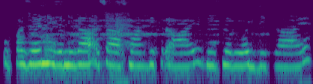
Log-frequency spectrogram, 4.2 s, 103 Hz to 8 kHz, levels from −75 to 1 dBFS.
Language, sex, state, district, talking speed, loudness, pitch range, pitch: Hindi, female, Bihar, Sitamarhi, 200 wpm, -26 LUFS, 265-285 Hz, 275 Hz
